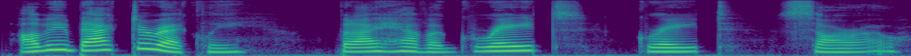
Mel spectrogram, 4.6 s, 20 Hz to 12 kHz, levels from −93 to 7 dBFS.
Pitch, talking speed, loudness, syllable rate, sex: 225 Hz, 145 wpm, -20 LUFS, 3.9 syllables/s, female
